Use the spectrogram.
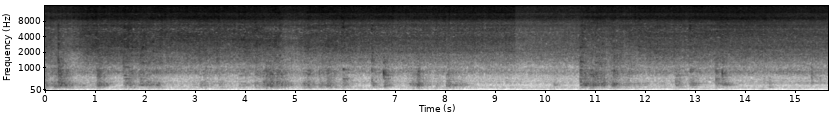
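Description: Mango pieces frying in mustard oil for a mango chutney: a loud, steady sizzle and hiss fills the whole stretch, broken by soft stirring scrapes in the pan.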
